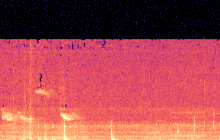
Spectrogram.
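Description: Quiet room tone with a few soft, short clicks, the clearest about one and two seconds in, and faint high chirps near the start.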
